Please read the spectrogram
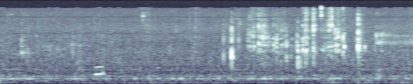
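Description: Near silence with a faint steady hum, broken by a few soft clicks and rustles from a small foam squishy keychain and its chain being handled and squeezed.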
